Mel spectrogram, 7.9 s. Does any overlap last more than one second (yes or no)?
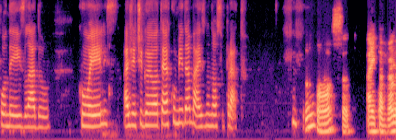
no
